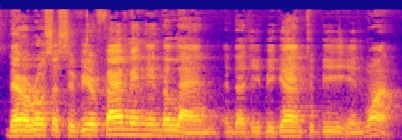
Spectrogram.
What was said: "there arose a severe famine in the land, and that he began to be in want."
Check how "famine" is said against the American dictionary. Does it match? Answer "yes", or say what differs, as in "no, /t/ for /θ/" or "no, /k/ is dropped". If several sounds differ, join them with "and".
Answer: yes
